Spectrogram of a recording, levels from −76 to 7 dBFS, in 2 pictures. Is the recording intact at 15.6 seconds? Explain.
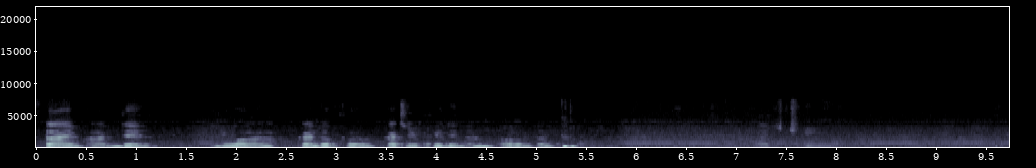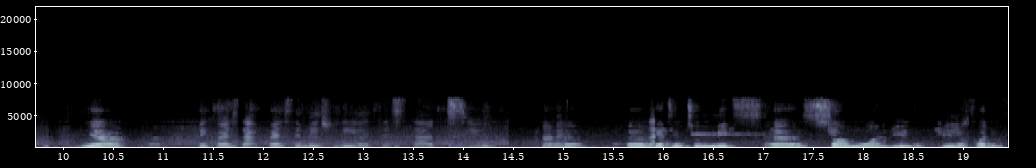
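No. At 15.6 s two faults overlap. An echo leak runs from 0.09 to 15.85 s: a faint copy of the speech trails it by 252 ms, roughly 25 dB down. The likely cause is a loudspeaker echo canceller on the far side letting part of its microphone pickup through. On a spectrogram the echo shows as a weak duplicate of the speech harmonics, shifted a quarter second later.

Speech suppressed in double talk runs from 15.13 to 19.45 s. With both sides active, the canceller likely could not separate the local talker from the echo and turned the speech down, by as much as around 40 dB, so the speech dips or cuts out in pieces. The waveform shows sudden envelope collapses, and the spectrogram shows gaps or thinned upper bands below the 8 kHz ceiling.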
